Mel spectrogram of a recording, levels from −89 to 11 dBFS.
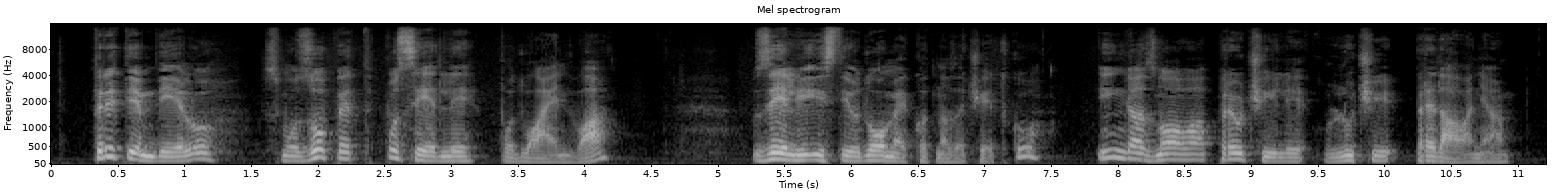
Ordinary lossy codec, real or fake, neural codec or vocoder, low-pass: AAC, 48 kbps; fake; vocoder, 48 kHz, 128 mel bands, Vocos; 14.4 kHz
